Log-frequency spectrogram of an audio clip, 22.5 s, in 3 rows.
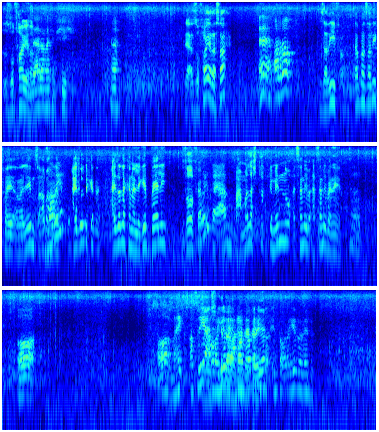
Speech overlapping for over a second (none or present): present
